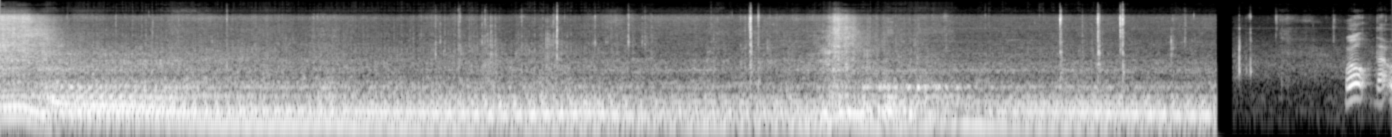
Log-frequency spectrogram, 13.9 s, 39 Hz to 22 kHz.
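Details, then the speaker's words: 1986 Chevrolet Camaro IROC-Z, exhaust pipe broken where the Y-pipe forks: loud, raw, blatting rumble swelling with revs, far louder than a sealed system; exhaust leak, to be welded. "um well I guess we'll be fixing that tonight because I'll be uh sure to get pulled over if I drove that thing around much longer"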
